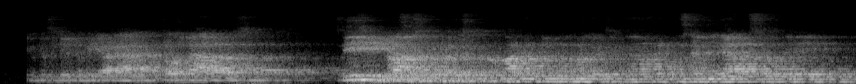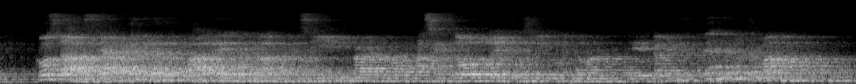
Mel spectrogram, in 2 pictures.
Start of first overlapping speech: 3.4 s

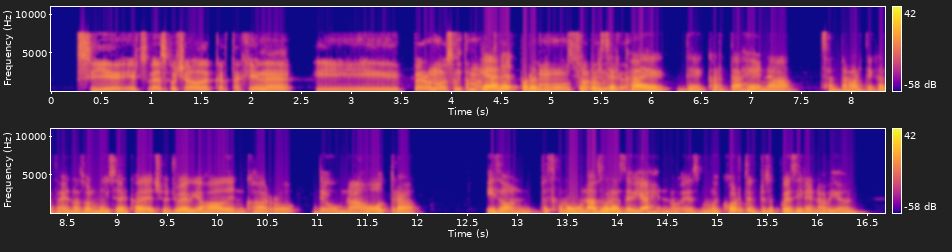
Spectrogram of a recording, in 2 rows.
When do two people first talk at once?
4.3 s

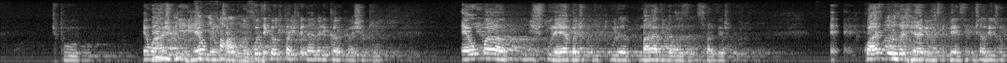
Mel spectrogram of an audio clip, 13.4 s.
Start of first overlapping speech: 2.0 s

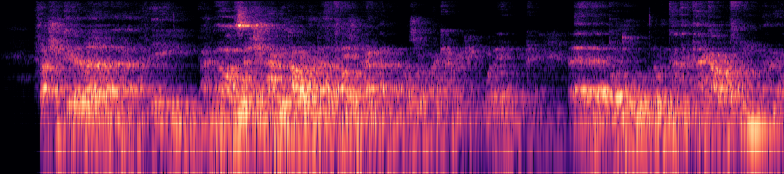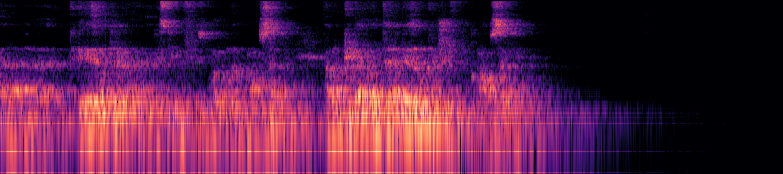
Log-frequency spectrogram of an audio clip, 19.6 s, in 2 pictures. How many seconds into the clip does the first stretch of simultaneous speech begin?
2.6 s

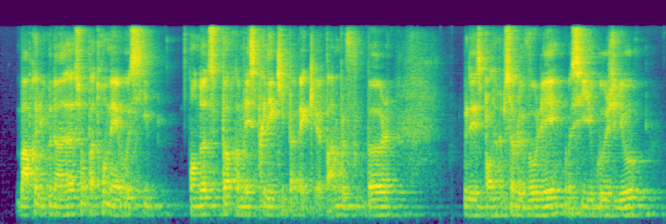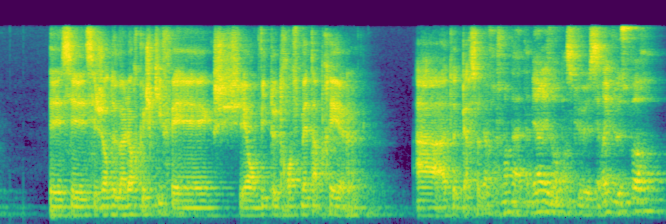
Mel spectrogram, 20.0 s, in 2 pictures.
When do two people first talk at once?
none

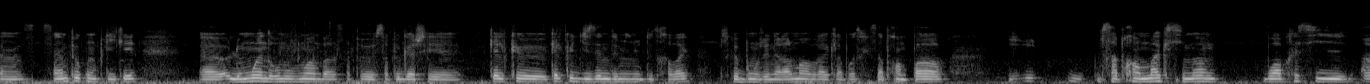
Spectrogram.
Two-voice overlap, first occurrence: none

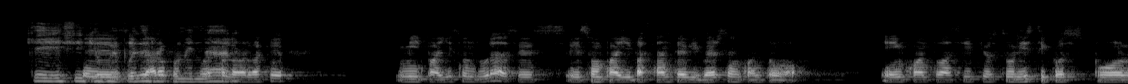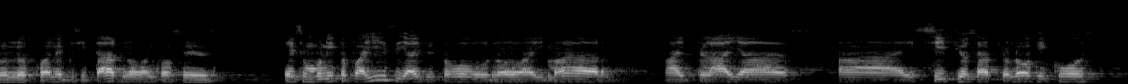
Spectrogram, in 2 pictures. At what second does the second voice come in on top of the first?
0.8 s

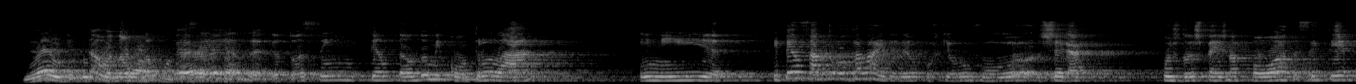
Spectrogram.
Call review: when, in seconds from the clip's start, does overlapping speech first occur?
0.7 s

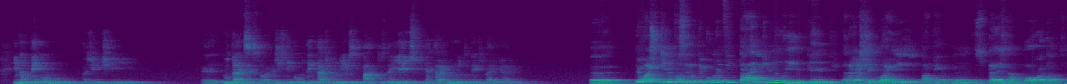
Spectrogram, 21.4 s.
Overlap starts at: none

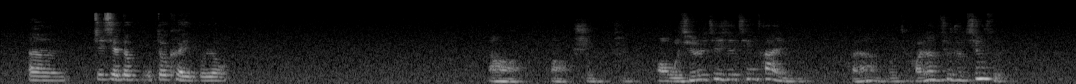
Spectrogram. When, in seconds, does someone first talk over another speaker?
none

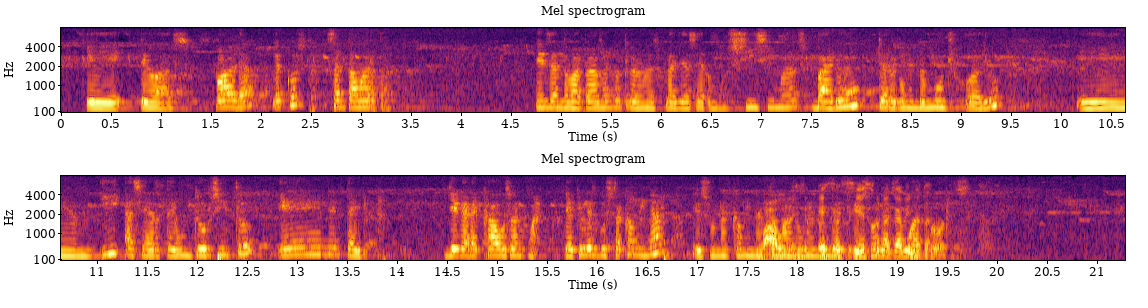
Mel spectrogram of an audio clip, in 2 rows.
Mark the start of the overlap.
17.6 s

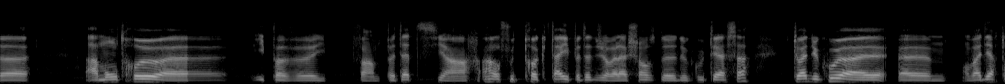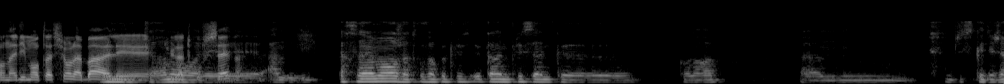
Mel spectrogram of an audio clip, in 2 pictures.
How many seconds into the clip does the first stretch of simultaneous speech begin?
11.1 s

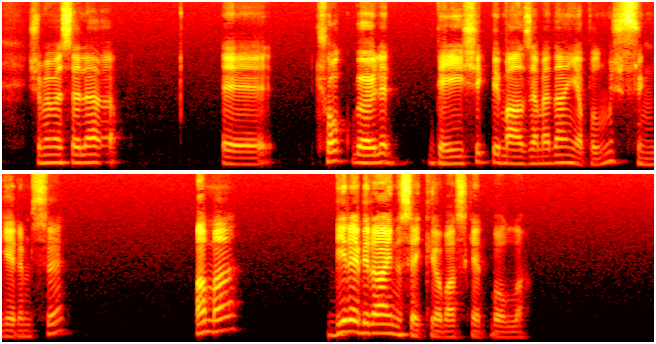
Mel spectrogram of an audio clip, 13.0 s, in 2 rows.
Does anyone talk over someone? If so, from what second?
none

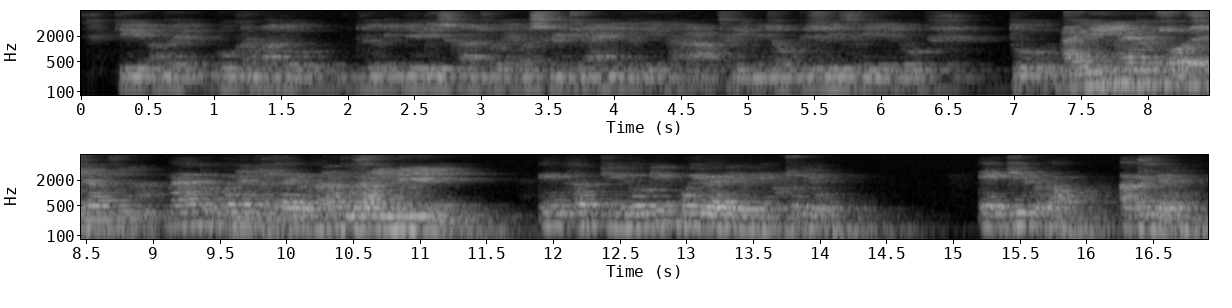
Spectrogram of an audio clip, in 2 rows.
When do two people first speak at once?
7.3 s

